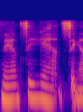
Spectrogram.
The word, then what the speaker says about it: Nancy Yancey: And I say, my name is Nancy Yancey. And they go, okay, what is your last name? right. and so I have to spell it out and say, yes, it rhymes.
